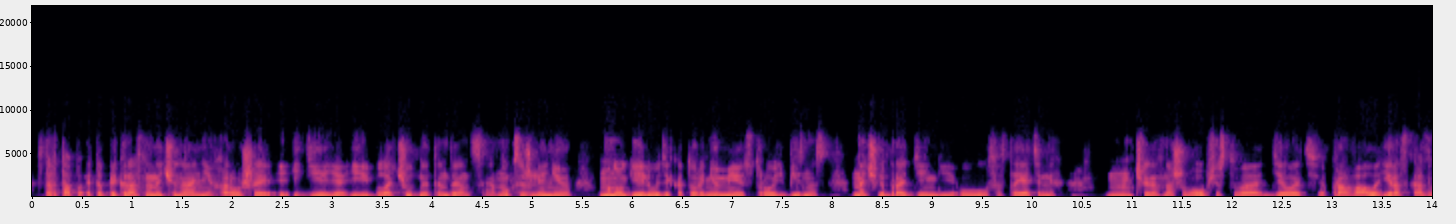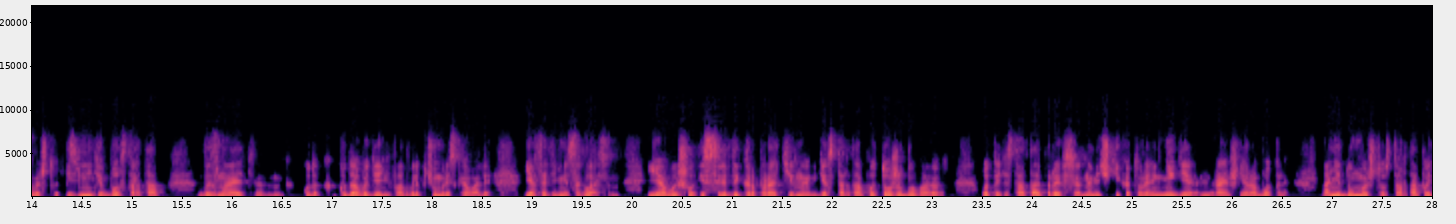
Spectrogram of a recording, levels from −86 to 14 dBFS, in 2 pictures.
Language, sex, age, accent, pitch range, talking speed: Russian, male, 30-49, native, 100-120 Hz, 155 wpm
